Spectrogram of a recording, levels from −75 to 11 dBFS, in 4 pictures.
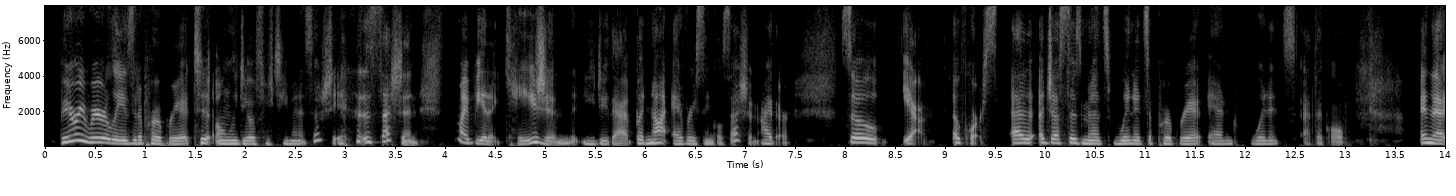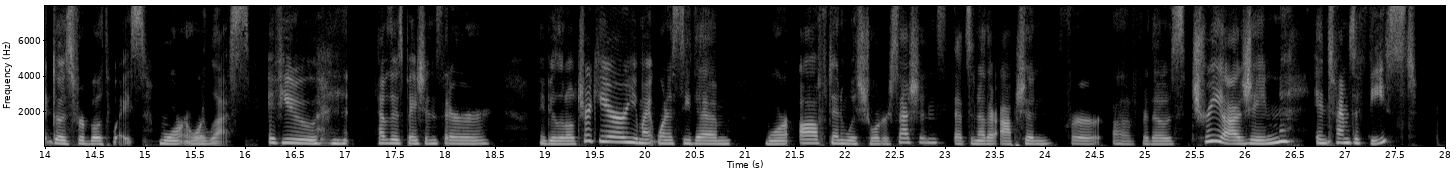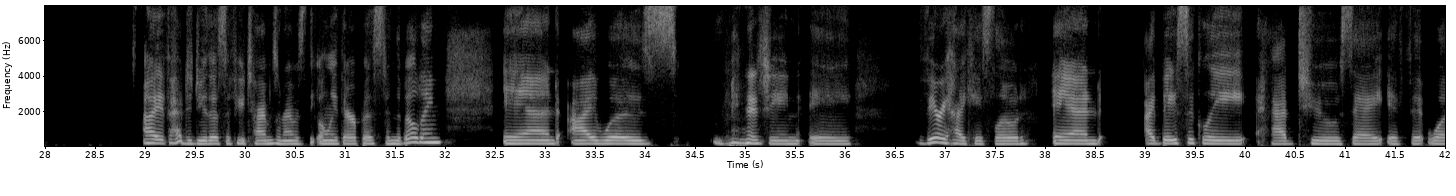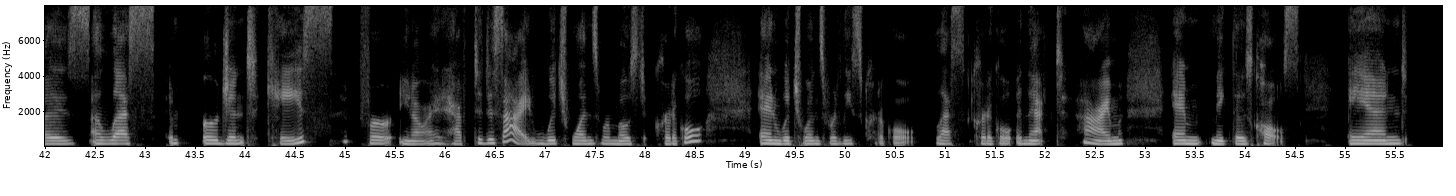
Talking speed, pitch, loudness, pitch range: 160 wpm, 180 Hz, -23 LUFS, 175-210 Hz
